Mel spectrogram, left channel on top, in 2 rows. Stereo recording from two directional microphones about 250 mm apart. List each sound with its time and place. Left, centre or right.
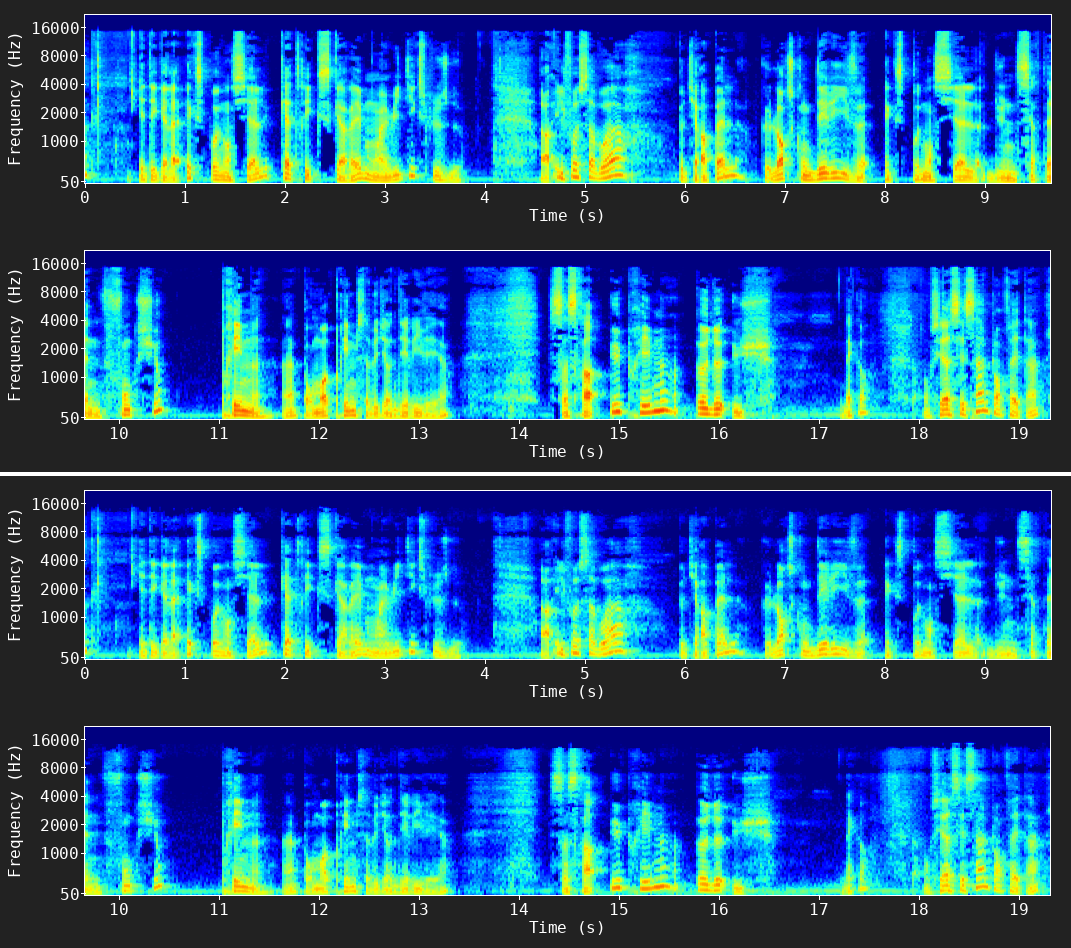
0.4 s speech: left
